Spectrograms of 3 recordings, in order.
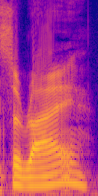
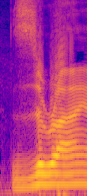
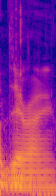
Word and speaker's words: Zerai: Gith, both Yankee and Sarai. Zerai, I should say. Zerai. You got to pronounce the Z. It's the only way people will know.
